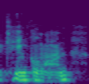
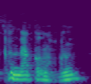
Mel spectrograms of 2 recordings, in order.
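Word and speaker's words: Kanekalon: premium fibers such as canacolon, I I don't even know if I'm pronouncing that right. Some people say cankolon, but I believe it's conkalon, which is a Japanese fiber, is a safer option.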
